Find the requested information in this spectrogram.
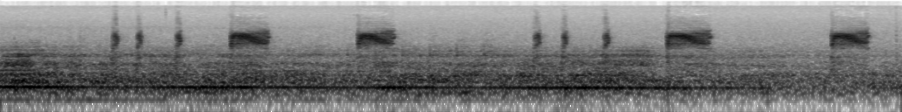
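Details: A squirrel making noises: loud, harsh buzzing notes about half a second each, repeated every two to three seconds, mixed with brief clicking chucks and a constant low hum underneath.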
